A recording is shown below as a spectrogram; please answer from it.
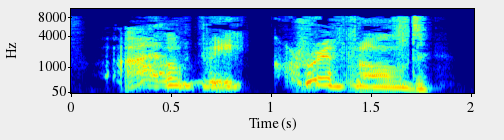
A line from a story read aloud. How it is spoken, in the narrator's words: snarled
